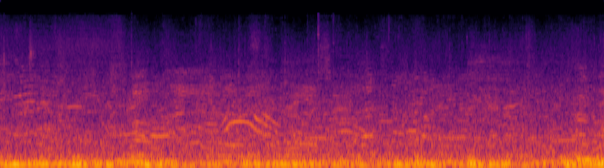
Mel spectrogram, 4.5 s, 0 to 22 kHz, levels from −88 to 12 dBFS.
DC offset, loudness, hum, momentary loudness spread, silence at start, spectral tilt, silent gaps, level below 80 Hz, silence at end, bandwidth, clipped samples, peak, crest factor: under 0.1%; -20 LUFS; none; 4 LU; 0 s; -8 dB/octave; none; -20 dBFS; 0 s; 9.2 kHz; under 0.1%; -4 dBFS; 14 dB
